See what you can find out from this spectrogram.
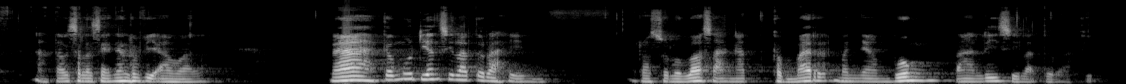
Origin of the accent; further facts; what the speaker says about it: Mojokerto, East Java, Indonesia; now in Yogyakarta, Indonesia; Saya dulu dari Mojokerto, cara ngomongnya agak kayak Surabayaan, agak medoknya medok agak spontan kayak Surabaya, tapi ya sudah hampir 30 tahun di Jogja ya. Kalau saya pulang mesti orang sana bilang Mojokertonya hilang.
